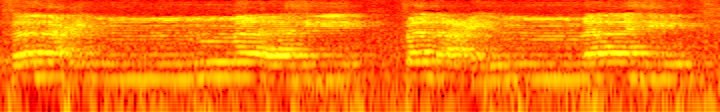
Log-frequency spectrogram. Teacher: بالاختلاس، اخفاء كسر العين يعني اختلاس كسرة العين، يعني هاكل الكسرة هجيب بعضها، هجيب تلتين الكسرة بس مش هجيبها كاملة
